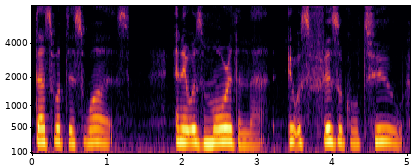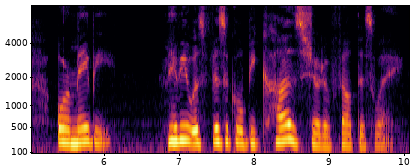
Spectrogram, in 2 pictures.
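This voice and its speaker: A woman narrating an intimate story in a slow, hushed, breathy way, sometimes dropping into a whisper. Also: a little high, steady tone, no echo. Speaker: audiobook reader. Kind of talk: intimate fan fiction reading.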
